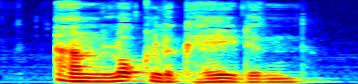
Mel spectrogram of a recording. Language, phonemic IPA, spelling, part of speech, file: Dutch, /anˈlɔkələkˌhedə(n)/, aanlokkelijkheden, noun, Nl-aanlokkelijkheden.ogg
- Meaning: plural of aanlokkelijkheid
